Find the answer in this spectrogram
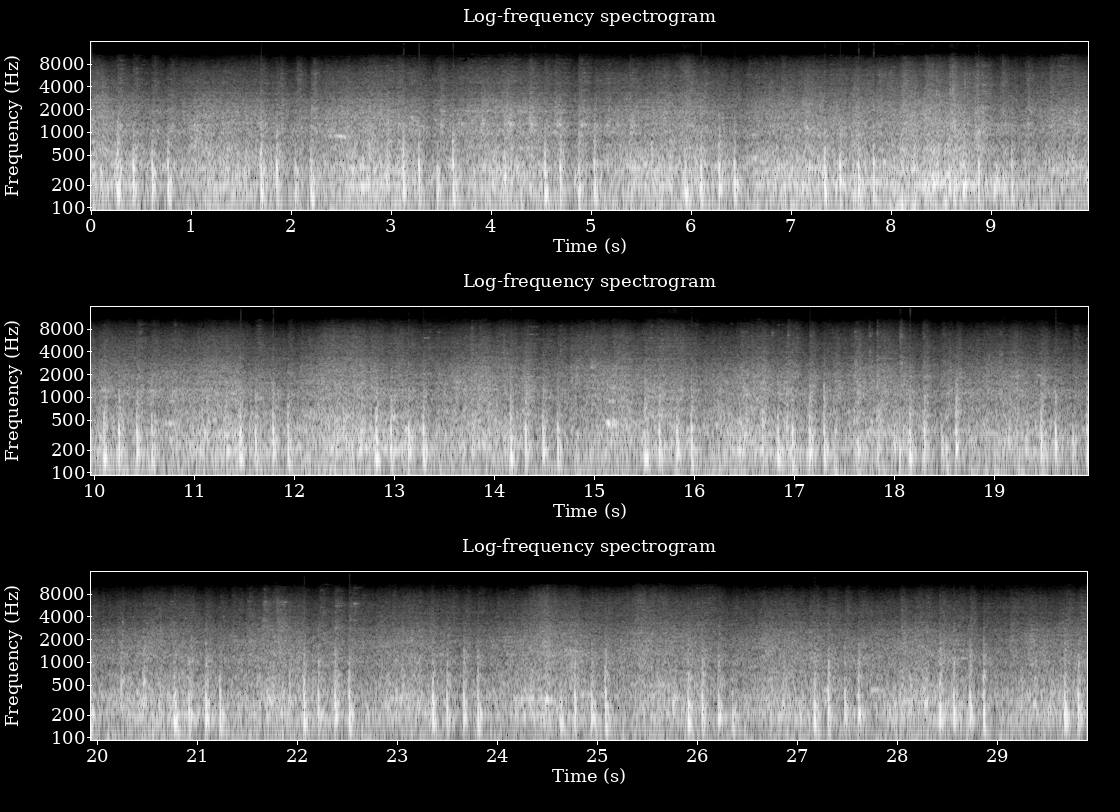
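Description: Loaded coal train's open-top freight cars rolling past: a steady rumble of steel wheels on rail, with a quick cluster of clickety-clack clicks about every two seconds as each car's wheel sets cross the rail joints.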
